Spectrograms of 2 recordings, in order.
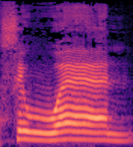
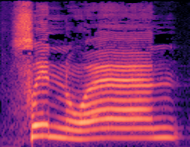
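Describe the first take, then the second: First: صوان with the n swallowed into a doubled w; صوان with a long double w and no clear n; wrongly merged noon. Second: صنوان with a distinct n before the w; clear noon, unmerged. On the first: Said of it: "لو أدغمنا لتغير المعنى". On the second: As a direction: keep the noon audible in صنوان, not blended into waw. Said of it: "النون ظاهرة". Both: Shown as a demonstration.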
